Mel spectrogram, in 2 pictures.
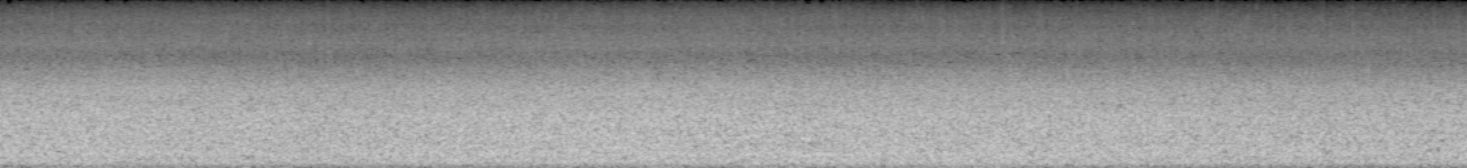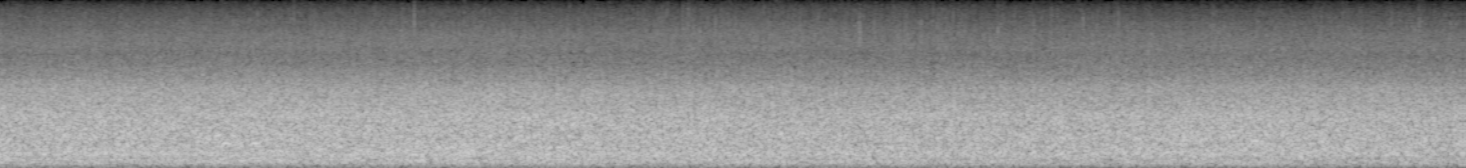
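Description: Heavy rain falling steadily, a constant even hiss with no breaks.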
